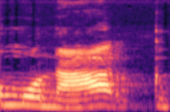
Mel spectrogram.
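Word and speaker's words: monarch: इसको मोनार्क पढ़ते हैं, इसका उच्चारण यहाँ क होगा और इसका भी क, इसलिए इसका प्लूरल हम लोग बच्चों केवल यस जोड़कर करते हैं।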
